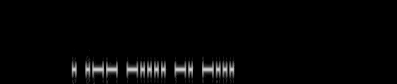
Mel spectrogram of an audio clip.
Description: Morse code, heard as a keyed tone, about 36 wpm, 700 Hz. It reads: EW6NB
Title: DXCC-100 Call Signs - 5 Characters - Repeated 3x - 35wpm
